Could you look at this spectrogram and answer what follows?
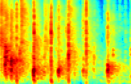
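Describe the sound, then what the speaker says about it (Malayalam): A classroom of people applauds in a short burst of sharp, uneven hand claps, fairly close and dry, lasting about two seconds. "നല്ലൊരു ക്ലാപ്പ് കൊടുക്കും"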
